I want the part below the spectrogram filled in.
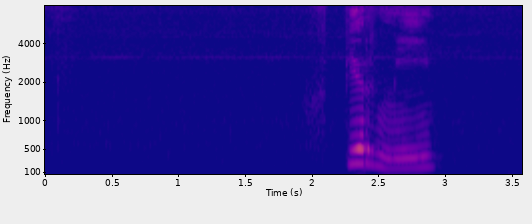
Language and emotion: Russian, neutral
